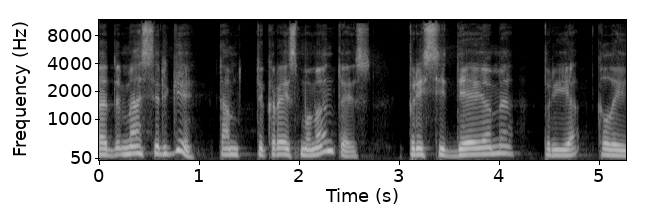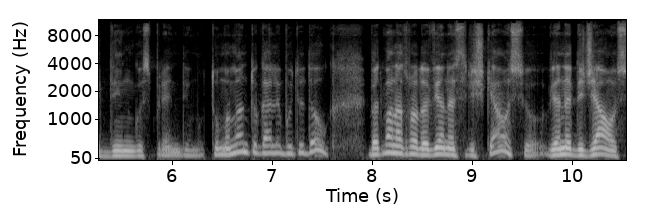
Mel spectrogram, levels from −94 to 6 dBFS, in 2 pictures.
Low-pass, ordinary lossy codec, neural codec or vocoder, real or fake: 10.8 kHz; Opus, 24 kbps; none; real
